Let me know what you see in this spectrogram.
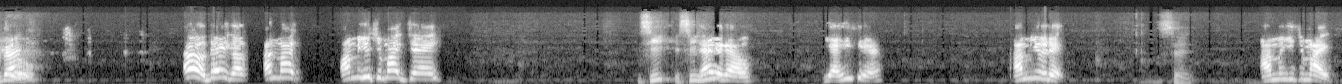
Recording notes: decided to take the show to the streets of New York City and were live in Times Square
